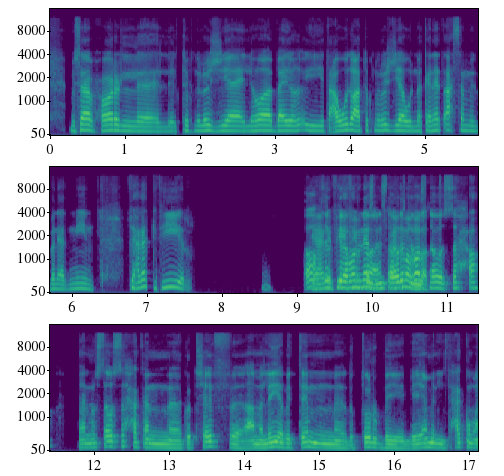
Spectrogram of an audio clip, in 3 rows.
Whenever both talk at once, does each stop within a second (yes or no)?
no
